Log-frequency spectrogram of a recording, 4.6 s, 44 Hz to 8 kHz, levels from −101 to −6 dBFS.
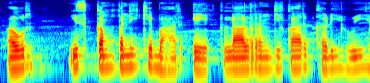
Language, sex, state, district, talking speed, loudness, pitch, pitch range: Hindi, male, Uttar Pradesh, Saharanpur, 170 wpm, -23 LUFS, 115 Hz, 110-120 Hz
